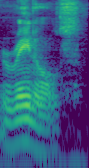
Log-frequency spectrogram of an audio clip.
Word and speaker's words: Rainolds: Now, there's a man by the name of John Reynolds. That's spelled Rainolds, Reynolds.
